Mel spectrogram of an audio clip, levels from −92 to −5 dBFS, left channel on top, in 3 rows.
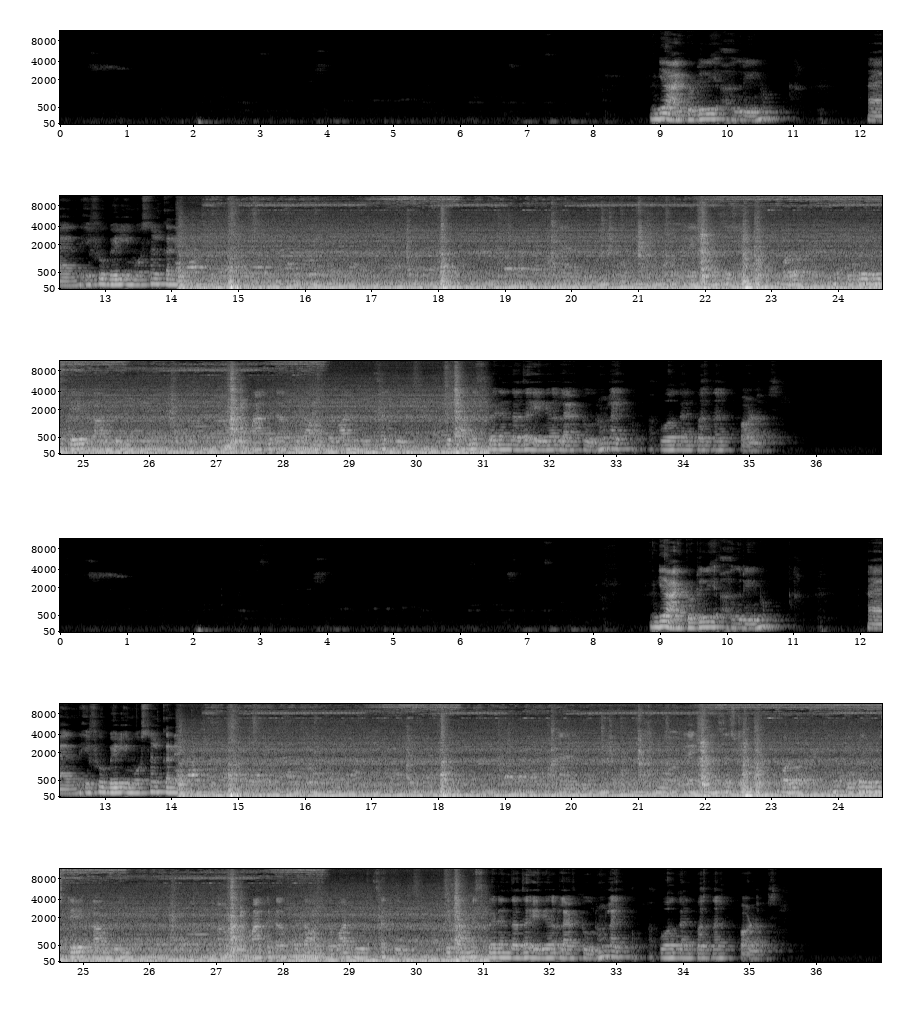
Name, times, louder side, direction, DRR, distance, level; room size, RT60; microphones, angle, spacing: voice 1, 8.8-10.6 12.1-14.2 19.7-20.3 21.1-25.8 26.6-29.9 30.4-33.1 33.7-34.6 34.9-35.4, right 2 dB, 45° right, 1 dB, 0.4 m, -37 dB
sound 1, 14.1-31.1, equal, 10° left, 0.8 m, -32 dB
sound 2, 14.5-28.6, right 1 dB, 15° right, 1.0 m, -43 dB
2.3 x 2.2 x 2.4 m, 0.82 s
head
